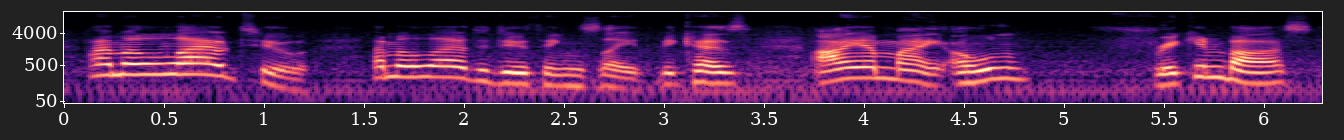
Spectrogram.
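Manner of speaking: hyping himself up about being his own boss; defiant self-pep. Real, not acted.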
